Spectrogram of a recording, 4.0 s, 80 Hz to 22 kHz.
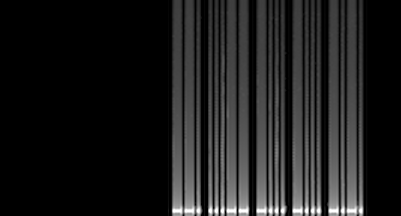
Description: Morse code, heard as a keyed tone, about 40 wpm, 700 Hz. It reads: G3BBC
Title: DXCC-100 Call Signs - 5 Characters - Repeated 3x - 40wpm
